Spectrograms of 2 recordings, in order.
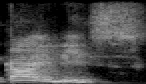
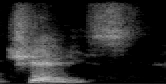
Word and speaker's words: caelis: uitspraak zie je dat de C voor een I, een E of een Y klinkt als een Tj. Dus Paternoster qui es in caelis, klassieke uitspraak, of Paternoster qui es in caelis.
